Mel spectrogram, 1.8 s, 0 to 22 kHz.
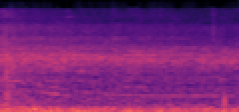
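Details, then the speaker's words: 2000 Chevrolet Impala 3.4L 3400 SFI V6 after replacing torn evap hoses (purge solenoid circuit and bank 1 lean codes): engine catches straight away and settles into a steady, even run with no stumble or misfire; no codes, normal start. "Turns right on. No codes. So I mean, if you needed to, I could still pass inspection."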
